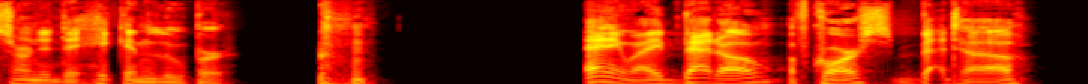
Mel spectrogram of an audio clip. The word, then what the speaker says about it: Hickenlooper: Well, it's a Dutch name. Heckenloper. Well, how do you pronounce it? What's the real way to pronounce it then? Well, the way it's spelled is a derivative, but I heard him actually explain it on an interview somewhere. It would be Heckenloper or Heckenspringer even is someone who...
